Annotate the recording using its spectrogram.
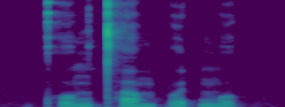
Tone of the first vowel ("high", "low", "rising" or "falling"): high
